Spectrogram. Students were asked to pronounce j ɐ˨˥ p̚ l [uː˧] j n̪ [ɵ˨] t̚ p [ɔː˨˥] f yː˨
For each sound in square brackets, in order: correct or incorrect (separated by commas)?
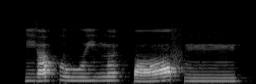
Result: incorrect, incorrect, correct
